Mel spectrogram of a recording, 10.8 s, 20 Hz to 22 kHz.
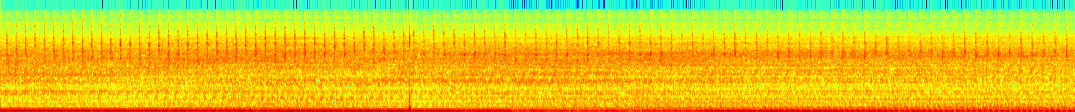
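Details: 2009 Dodge Ram Hemi V8 idling with a steady low rumble and a regular light tick, about three or four a second, louder on the passenger side and quieter once warm; the owner wonders if it is a normal Hemi tick or an exhaust leak.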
